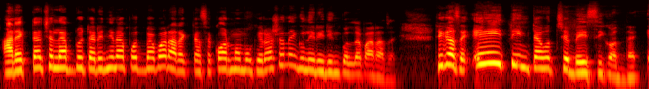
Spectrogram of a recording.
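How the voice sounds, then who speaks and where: Woman chemistry tutor, Bangladeshi Bengali accent, fairly high voice, dry recording, repetitive, keeps checking in with students. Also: dry recording. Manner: speaks slowly and deliberately. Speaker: chemistry teacher. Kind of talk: online exam-prep lesson.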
